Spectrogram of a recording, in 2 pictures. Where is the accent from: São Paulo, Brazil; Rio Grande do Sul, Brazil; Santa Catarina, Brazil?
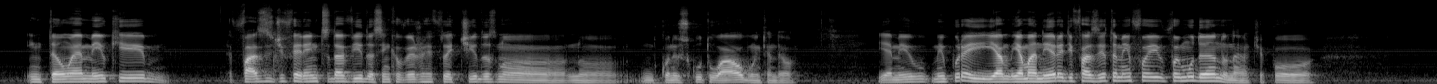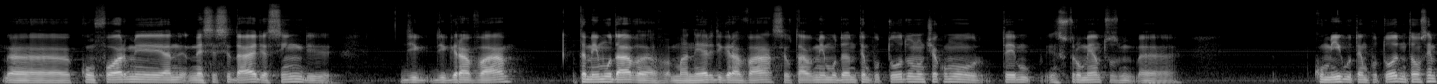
Rio Grande do Sul, Brazil; Passo Fundo; moved away as an adult; now in Porto Alegre, Brazil; ele fala muito sobre a cidade da onde eu vim, que é Passo Fundo, né? A cidade onde eu cresci e tal, e fui embora dela com 19 anos para mudar Porto Alegre.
